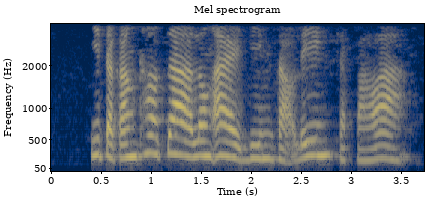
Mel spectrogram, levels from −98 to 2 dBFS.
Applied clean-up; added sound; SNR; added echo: none; none; none; none.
